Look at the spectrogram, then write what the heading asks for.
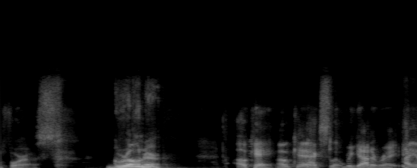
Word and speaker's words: Groener: I thought it because it was spelled like Matt Groening, that it would be pronounced Grainer.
